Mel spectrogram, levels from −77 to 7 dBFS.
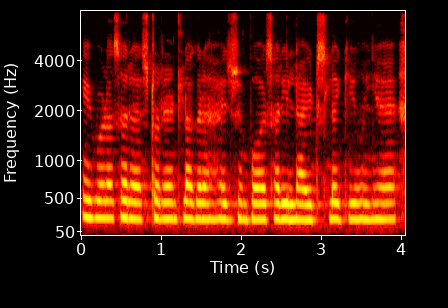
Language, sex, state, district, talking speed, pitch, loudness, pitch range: Hindi, female, Haryana, Rohtak, 205 wpm, 220 Hz, -15 LUFS, 215-225 Hz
